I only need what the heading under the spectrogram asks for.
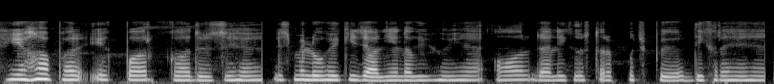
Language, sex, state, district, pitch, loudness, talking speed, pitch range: Hindi, female, Bihar, Jahanabad, 200 Hz, -16 LUFS, 185 wpm, 195-210 Hz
